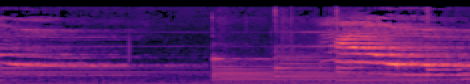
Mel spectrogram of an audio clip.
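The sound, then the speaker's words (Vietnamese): A black cat meows mournfully in the distance during a tense horror story scene. A few long, drawn-out wailing cries follow one another, growing louder toward the end, with no talk. “bất chợt ở đằng xa, đâu đó văng vẳng lên trong không gian, tiếng con mèo kêu. Con mèo kêu lên vô cùng thê thiết.”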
